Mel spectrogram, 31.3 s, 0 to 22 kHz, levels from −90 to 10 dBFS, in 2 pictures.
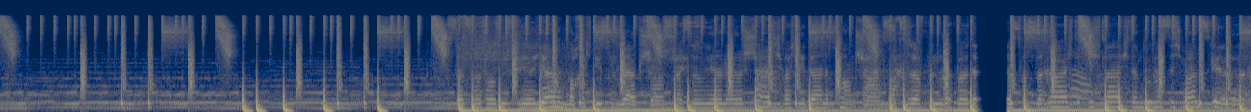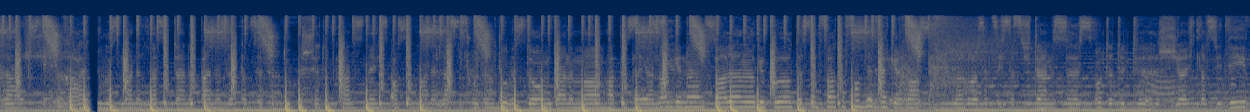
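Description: Short concealed packet loss at 11.83–11.87 s and 11.89–11.93 s: about 20 ms each went missing, and the receiver extended the preceding sound, leaving brief smears. A long network dropout at 12.19–12.61 s is the likely cause of the next gap. About 0.4 s never arrives, so a fading buzz or hiss gives way to silence before the sound resumes further on. A burst of packet loss at 16.75–16.88 s removes about 120 ms, heard as the last sound held and fading before the audio jumps ahead.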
